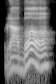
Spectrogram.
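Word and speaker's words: רבה: Kiraba mimikra, the word rabba in Torah, hatam lamata, when the accent is on the last syllable, rabba, the on the base, because it's rendered as gedela, as great, or gedela heleches, or progressively becoming great.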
